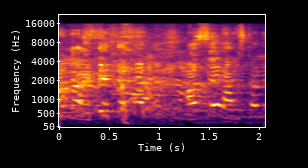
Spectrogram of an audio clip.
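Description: Indistinct chatter: several women's voices talking over one another.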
